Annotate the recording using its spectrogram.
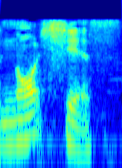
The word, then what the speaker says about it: nauseous: 这个单词呢，一定要注意，不要读成了 nauseous，是 nauseous。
